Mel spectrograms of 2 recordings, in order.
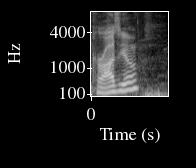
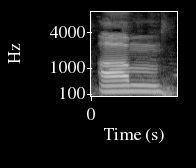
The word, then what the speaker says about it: Cariazo: Wh- How do you pronounce your last name? Carazio? It is pronounced Cariazo.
